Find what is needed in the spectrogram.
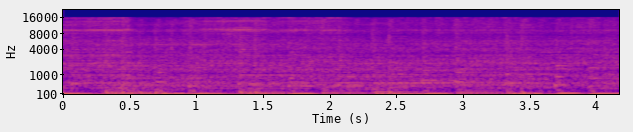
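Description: Robot mop running steadily across the floor, with its mopping tank filled with water and floor cleaner, under background music with a stepping bass line.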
